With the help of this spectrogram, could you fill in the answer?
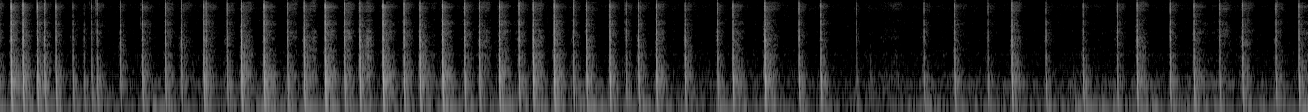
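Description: A hollow green cardboard Pringles crisp tube, held in one hand, is tapped on its side by the fingertips and nails of the other hand. Dozens of quick, dry, hollow taps run steadily, each with a short mid-pitched knock that dies away almost at once.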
